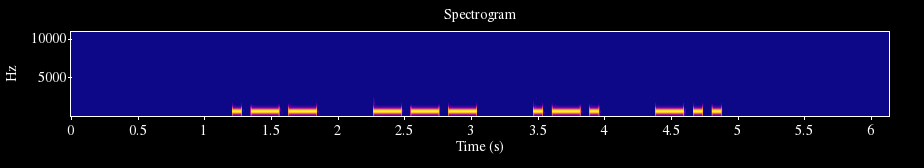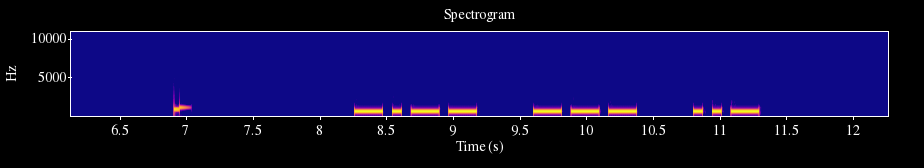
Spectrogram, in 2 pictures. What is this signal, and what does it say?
Morse code, heard as a keyed tone, about 17 wpm, spaced as for 12 wpm, 700 Hz. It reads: WORD YOU
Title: 2x Character Spacing - Top 100 Words - 17wpm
